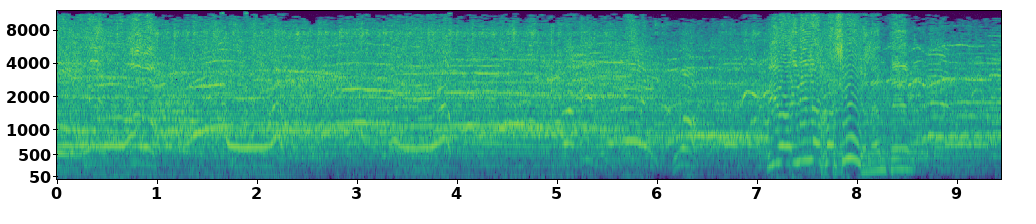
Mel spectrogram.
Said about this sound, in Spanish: Fuerte aplauso.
